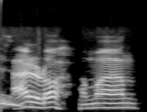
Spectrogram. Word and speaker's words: الرحمن: আর রহমান, হ্যাঁ আর গুড। রহমান। আচ্ছা, কারোর কি এই হাতে উচ্চারণে সমস্যা আছে বা কনফিউশন আছে?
